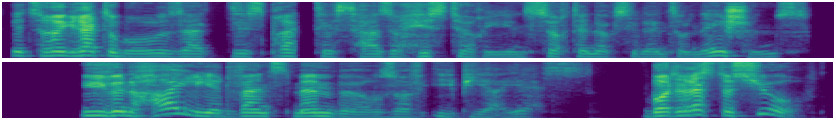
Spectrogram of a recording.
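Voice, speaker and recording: An actor playing a genteel, smug bureaucrat in a video game, a devoted moralist who speaks in polite, officious, measured formal phrases. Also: male voice, a little high, no echo, clean studio sound. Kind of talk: scripted game dialogue.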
